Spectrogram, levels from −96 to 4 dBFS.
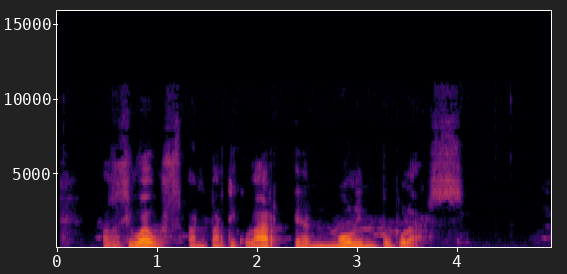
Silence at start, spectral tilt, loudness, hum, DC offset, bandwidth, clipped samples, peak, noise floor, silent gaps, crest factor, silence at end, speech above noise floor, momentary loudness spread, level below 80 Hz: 0.45 s; -7.5 dB/octave; -33 LUFS; none; under 0.1%; 10.5 kHz; under 0.1%; -12 dBFS; -80 dBFS; none; 22 dB; 0.9 s; 48 dB; 18 LU; -50 dBFS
